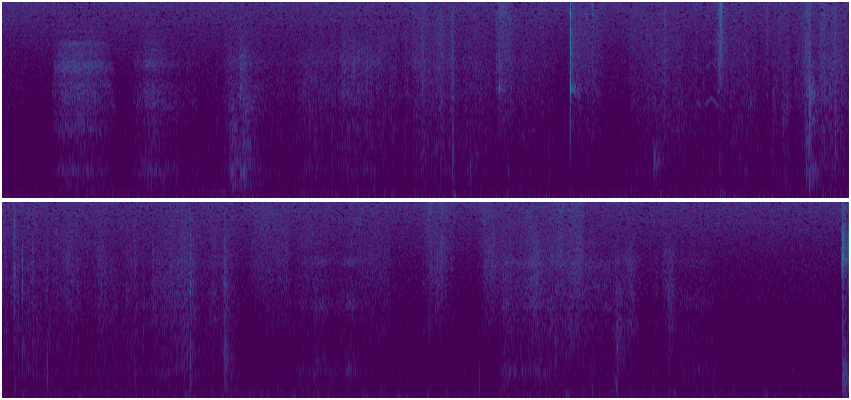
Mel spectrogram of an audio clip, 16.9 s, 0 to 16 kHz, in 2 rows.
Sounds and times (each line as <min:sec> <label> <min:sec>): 0:02.2 tying and ruffling hair 0:11.4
